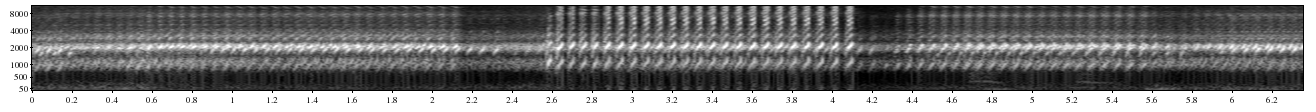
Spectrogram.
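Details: A male gray treefrog in Cuyahoga County, Ohio, on 30 May 2017 gives long, musical pulsed trills, one after another with brief pauses.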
